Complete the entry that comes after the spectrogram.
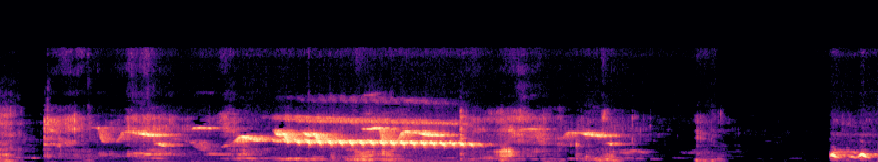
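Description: Small birds calling and singing: high whistled chirps, and a fast trill about two seconds in that lasts around a second and a half and is the loudest part.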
